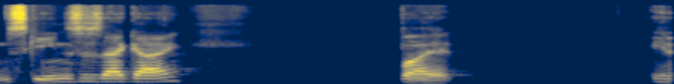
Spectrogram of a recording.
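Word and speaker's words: Skenes: I'm just so happy you said Skeens correctly. – I've been saying it right for weeks, man.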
